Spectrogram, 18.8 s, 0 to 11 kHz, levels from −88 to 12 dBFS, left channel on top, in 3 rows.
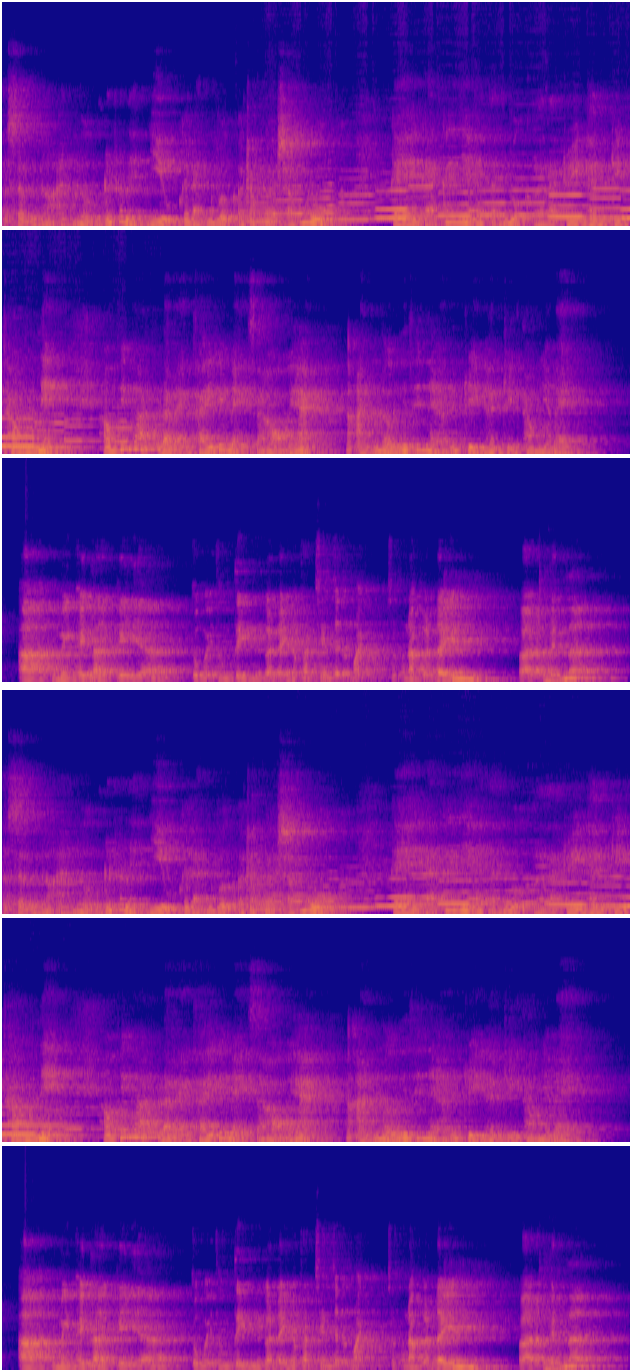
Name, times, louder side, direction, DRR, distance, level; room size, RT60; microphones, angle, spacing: voice 1, 0.0-12.0 17.1-17.3 18.0-18.3, left 1 dB, 20° left, -2 dB, 1.0 m, -29 dB
Wind instrument woodwind instrument, 2.4-8.0, left 2 dB, 50° left, 0.7 m, -31 dB
voice 2, 12.7-17.2 17.7-18.6, equal, 15° right, -2 dB, 1.8 m, -31 dB
11.0 x 8.9 x 4.2 m, 1.3 s
head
